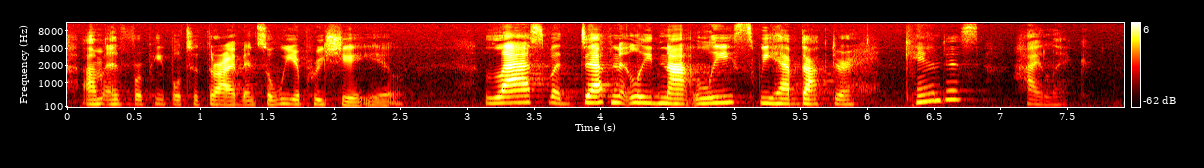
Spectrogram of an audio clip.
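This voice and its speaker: A woman speaks with an American accent at a fairly quick pace, her pitch medium and her intonation lively. The tone is animated, and the recording is very clean with a silent background. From US South, Mississippi. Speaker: panel moderator. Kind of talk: event moderation, introducing panelists. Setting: stage with live audience. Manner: loud.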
